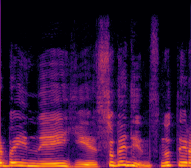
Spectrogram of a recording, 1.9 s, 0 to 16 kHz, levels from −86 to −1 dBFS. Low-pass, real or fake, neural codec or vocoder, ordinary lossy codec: 14.4 kHz; real; none; AAC, 96 kbps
